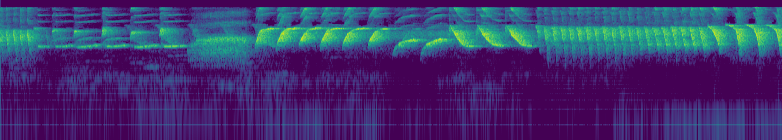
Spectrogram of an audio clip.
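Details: A canary sings a continuous, high run of rapid trills and rolling tours, moving from pulsed chatter into fast ringing rolls with barely a pause, used as a lure to get silent canaries singing.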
